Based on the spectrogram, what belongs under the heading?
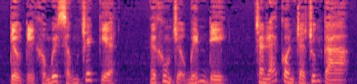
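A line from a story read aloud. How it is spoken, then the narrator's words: Angry shout. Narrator (Vietnamese): tên đạo sĩ này thân phận không nhỏ, thấy Hồng Phong nương tử có thái độ khinh thị như vậy, liền nổi giận quát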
